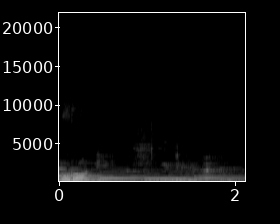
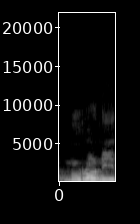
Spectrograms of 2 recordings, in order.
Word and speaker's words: nurani: Kalau bahasa jawo kan bacanya O. Jadinya nuroni atau bahasa Arab. Kalau bahasa Arab nurani itu bagus.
